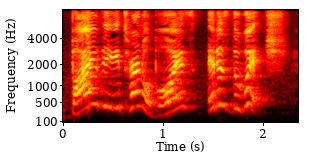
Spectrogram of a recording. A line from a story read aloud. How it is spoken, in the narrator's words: General Jackson exclaiming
